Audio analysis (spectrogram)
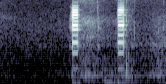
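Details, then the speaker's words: Carp fishing bite alarm on the rod: three short, sharp high-pitched electronic beeps about half a second apart in a quiet setting; alarm sounding normally, as it does when a fish takes line. "and you hear that thing beeping and if a fish takes it you know it's going to make that noise as it's going out"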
